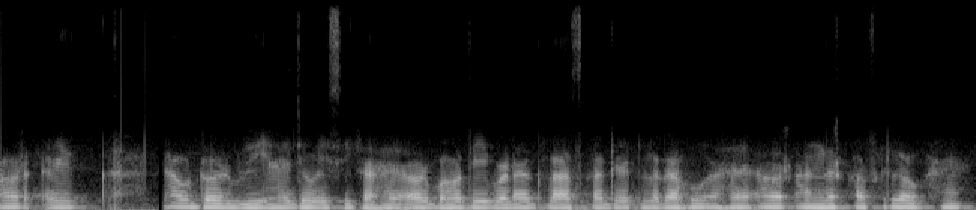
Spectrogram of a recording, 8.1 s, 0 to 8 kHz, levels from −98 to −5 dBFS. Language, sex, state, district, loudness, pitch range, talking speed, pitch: Hindi, male, Uttar Pradesh, Jyotiba Phule Nagar, -35 LUFS, 125-135 Hz, 175 wpm, 125 Hz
